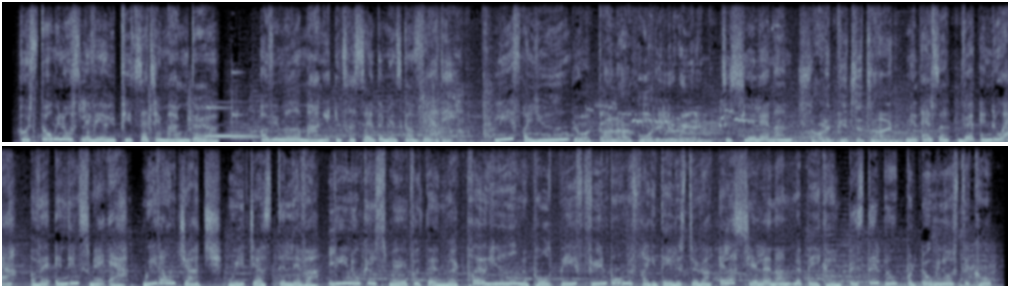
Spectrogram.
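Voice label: dk commercial, Danish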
